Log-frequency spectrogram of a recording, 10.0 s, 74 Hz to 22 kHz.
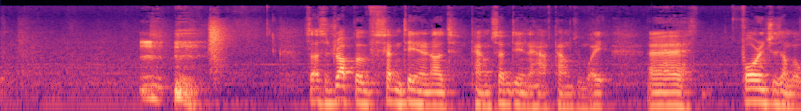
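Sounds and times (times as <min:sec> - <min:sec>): man clearing throat and coughing: 0:01.7 - 0:02.8.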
